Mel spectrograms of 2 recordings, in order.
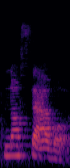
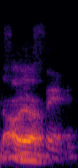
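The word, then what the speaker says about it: no sé: Yeah, and like the no, even just the term itself, no sabo. That's not even how you say it. It's supposed to. It means I don't know, but they're saying it wrong. It's no say.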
